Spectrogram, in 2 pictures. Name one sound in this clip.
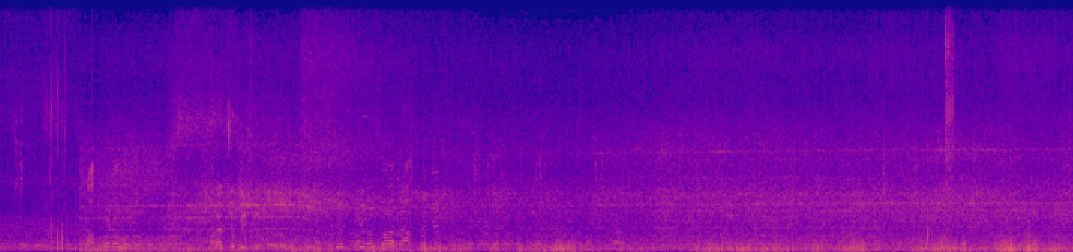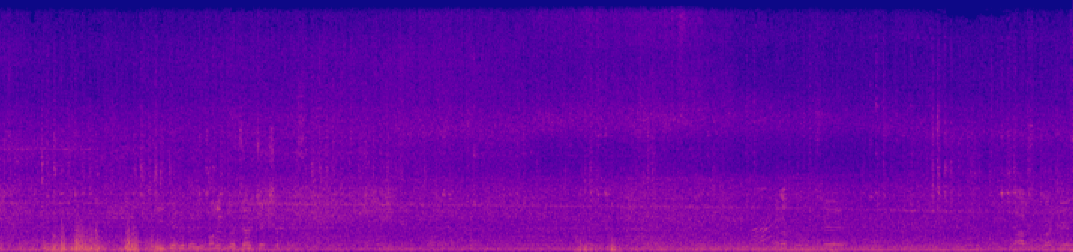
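A crowd of passengers chatters nearby.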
